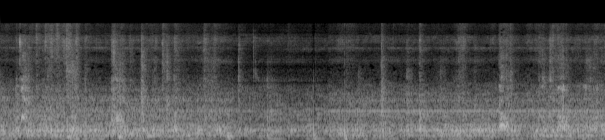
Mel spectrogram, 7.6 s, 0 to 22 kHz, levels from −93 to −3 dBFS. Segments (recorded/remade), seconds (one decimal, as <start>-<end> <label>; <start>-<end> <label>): 0.0-2.9 recorded; 2.9-4.1 remade; 4.1-7.6 recorded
